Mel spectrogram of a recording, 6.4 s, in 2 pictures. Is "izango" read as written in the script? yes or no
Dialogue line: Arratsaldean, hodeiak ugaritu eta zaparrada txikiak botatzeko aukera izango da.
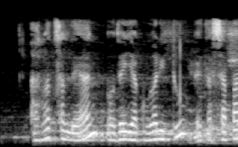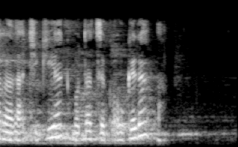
no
